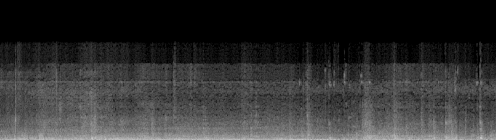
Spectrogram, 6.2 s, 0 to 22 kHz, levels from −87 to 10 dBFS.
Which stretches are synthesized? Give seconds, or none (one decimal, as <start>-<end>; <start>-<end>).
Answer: 0.0-3.7; 4.8-5.7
